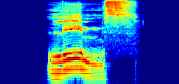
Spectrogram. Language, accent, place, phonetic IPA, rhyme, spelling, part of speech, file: German, Germany, Berlin, [leːms], -eːms, Lehms, noun, De-Lehms.ogg
- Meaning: genitive singular of Lehm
